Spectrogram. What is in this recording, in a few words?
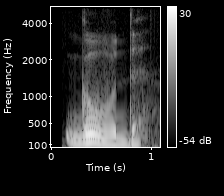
"good", swedish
